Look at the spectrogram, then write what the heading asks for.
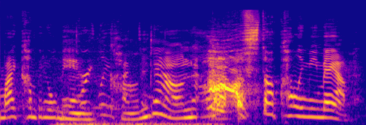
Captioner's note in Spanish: gritos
